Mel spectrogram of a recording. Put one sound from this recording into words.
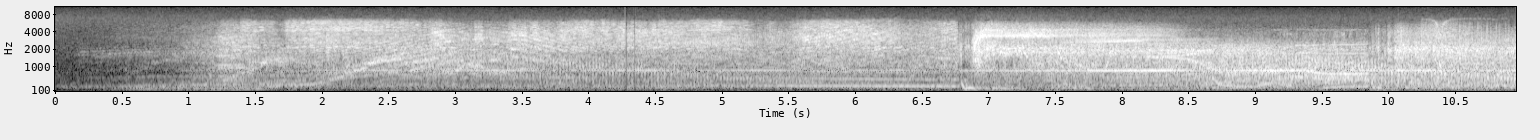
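An energy beam roars and hums steadily.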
